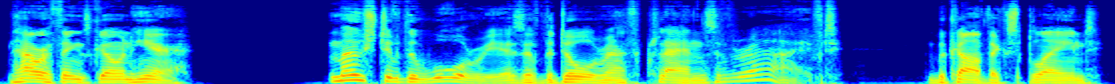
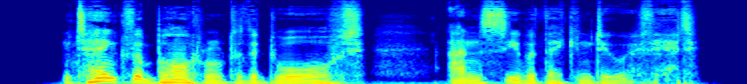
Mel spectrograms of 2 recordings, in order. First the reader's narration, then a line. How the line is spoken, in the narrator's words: the Sinkari man said quietly to me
